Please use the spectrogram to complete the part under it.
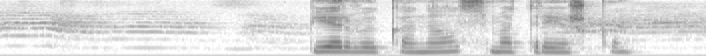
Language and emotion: Russian, neutral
